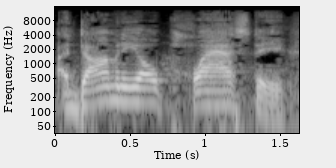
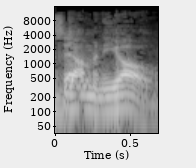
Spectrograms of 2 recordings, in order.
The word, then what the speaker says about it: abdominoplasty: All right, let's talk a little bit about tummy tuck, abdominoplasty. Tummy tuck a little bit more catchy. Yeah, abdominoplasty. Oh, I said it wrong. Yeah. Abdominoplasty, not abdominio. Yeah.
